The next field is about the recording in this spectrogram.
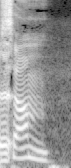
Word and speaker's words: dim sum: Yeah, dim sum.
